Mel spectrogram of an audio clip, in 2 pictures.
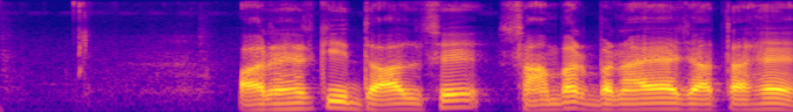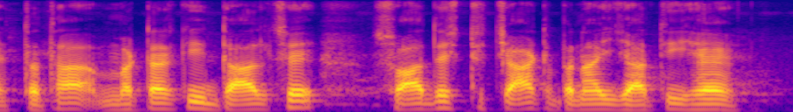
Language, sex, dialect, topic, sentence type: Hindi, male, Marwari Dhudhari, agriculture, statement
